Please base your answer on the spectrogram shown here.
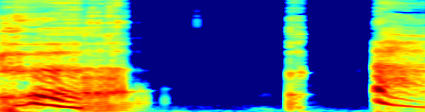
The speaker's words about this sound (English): Seems letting out that last fart must have been enough to shake the elevator out of whatever it was caught up on.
